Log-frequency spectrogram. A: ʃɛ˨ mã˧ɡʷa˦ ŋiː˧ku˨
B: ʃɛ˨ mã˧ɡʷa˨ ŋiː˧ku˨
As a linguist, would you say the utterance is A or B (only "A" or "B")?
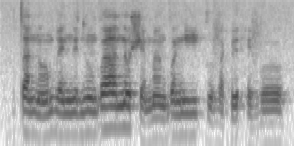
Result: A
